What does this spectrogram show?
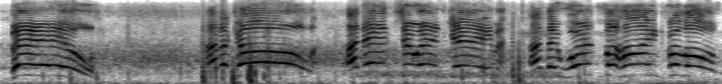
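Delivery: high, drawn-out commentator's shout; excited goal call. Real, not acted. Commentator announcing an equalising goal to viewers, excited shout. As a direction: cry out the goal and sustain the high pitch.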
